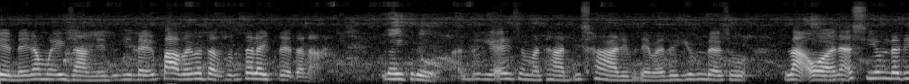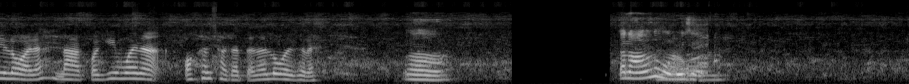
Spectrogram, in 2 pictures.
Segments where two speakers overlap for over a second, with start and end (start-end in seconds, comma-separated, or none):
none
